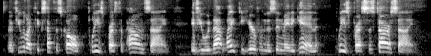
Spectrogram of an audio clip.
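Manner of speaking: machine-like, computerized, automated recorded voice. Retelling a recorded prison call message heard as a child, computerized voice. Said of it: "I hear a computerized voice say".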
